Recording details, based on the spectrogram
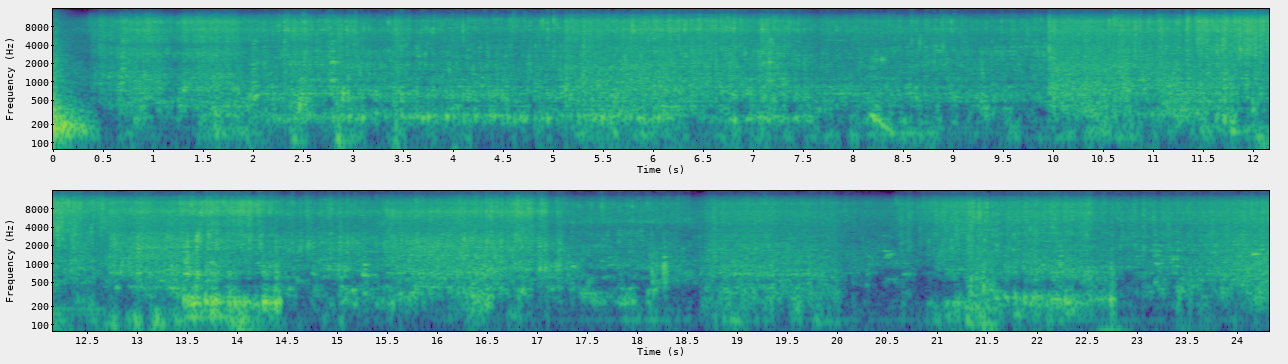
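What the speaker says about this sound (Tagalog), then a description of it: "Tapos, hugasan natin tong filter chamber." Water gushes and splashes steadily while a koi pond filter chamber is hosed out. The rushing and spattering runs continuously throughout, fairly loud and close.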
